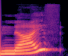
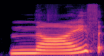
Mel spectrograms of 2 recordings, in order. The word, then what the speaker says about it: knife: This is a knife, and these are knives. Notice that the K in the word knife is silent.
